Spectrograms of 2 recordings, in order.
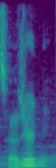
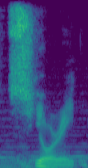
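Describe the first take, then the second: First: The name sounds like the word sojourn. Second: The name sounds like syor-in, two short syllables. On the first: The speaker calls it wrong. "It's not Sojourn" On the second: The speaker calls it right. "it's Sjorin"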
